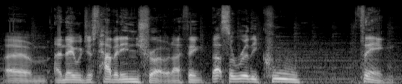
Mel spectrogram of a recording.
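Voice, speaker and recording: A man's voice: lowish voice, expressive, moderate pace, fairly bright tone, soft background music. A man talking casually as a podcast guest and gaming streamer, in a rambling, self-deprecating way. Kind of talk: casual conversational chat.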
